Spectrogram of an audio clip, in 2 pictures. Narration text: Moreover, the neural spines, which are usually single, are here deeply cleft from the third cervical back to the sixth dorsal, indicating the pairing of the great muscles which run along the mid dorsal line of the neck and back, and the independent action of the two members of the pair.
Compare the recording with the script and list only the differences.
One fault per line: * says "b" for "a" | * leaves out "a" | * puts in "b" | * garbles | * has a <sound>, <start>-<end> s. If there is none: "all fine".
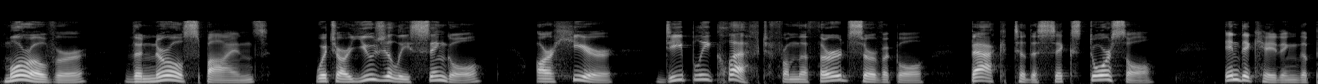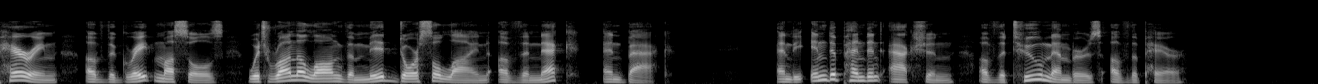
all fine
